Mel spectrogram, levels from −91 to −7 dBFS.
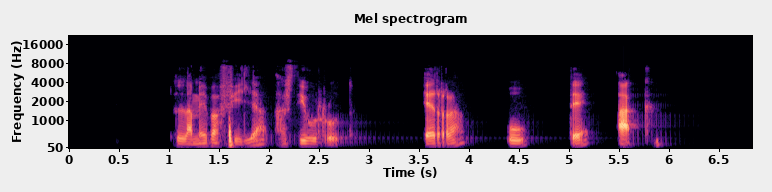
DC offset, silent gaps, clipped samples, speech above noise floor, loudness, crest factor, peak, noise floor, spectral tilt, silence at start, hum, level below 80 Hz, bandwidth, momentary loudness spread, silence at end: under 0.1%; none; under 0.1%; 52 dB; -26 LUFS; 28 dB; 0 dBFS; -77 dBFS; -5.5 dB/octave; 1.05 s; none; -68 dBFS; 9 kHz; 15 LU; 0.9 s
